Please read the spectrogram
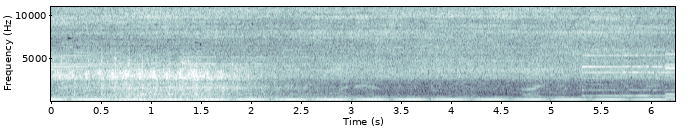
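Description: Live rock band in a slow, spacey jam: a low note pulses evenly about three times a second under sustained higher tones. Audience voices rise over the music in the first couple of seconds.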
